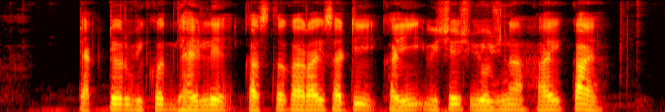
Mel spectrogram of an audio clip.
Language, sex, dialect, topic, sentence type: Marathi, male, Varhadi, agriculture, statement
